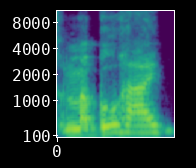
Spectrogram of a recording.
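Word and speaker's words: Mabuhay: Maboohai Maboohai Don't be like your little cuck out there.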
